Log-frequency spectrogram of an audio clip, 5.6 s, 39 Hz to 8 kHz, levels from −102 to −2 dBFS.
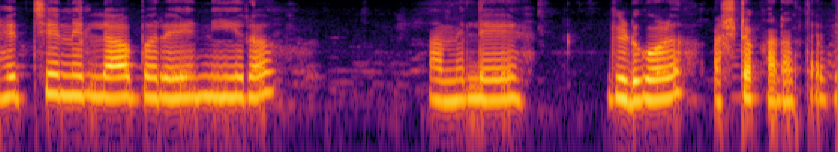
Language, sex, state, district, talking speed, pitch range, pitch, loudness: Kannada, female, Karnataka, Belgaum, 75 wpm, 255-275 Hz, 270 Hz, -18 LUFS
